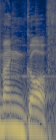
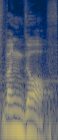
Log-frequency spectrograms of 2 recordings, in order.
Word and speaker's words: Van Gogh: American saying Van Gogh is pronounced Van Gogh. British saying it's pronounced Van Gogh. It's a Dutch name, and Dutch pronounce it as Van Gogh. No! It's pronounced Van Gogh in Dutch.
